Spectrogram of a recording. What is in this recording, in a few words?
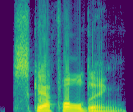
"Scaffolding", American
